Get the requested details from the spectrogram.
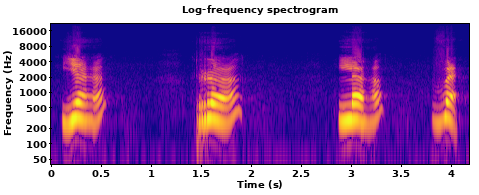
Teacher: इनके उच्चारण में व्यंजनों की तुलना में हवा कम अवरोध होती है, कम रुकती है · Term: अंतस्थ व्यंजन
